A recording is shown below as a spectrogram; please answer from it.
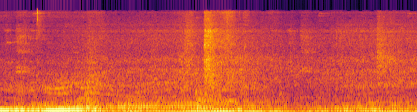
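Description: Felt-tip marker strokes on a whiteboard as ovals are drawn, a few short scratchy swipes, the longest about two seconds in. Under them runs a steady low engine-like rumble that shifts in pitch now and then.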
